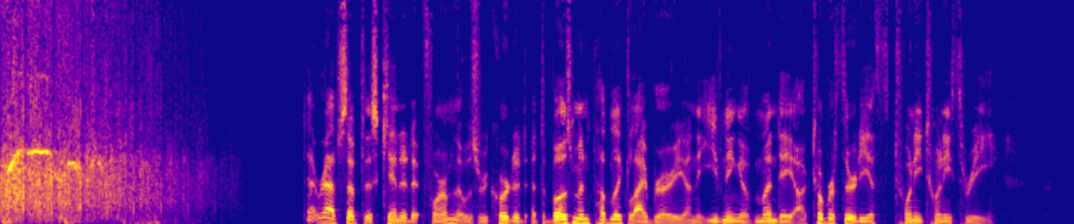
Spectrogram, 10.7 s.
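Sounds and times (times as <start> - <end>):
audience applause at a candidate forum in the Bozeman Public Library: 0.0 - 2.5
speech: 3.1 - 10.2.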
